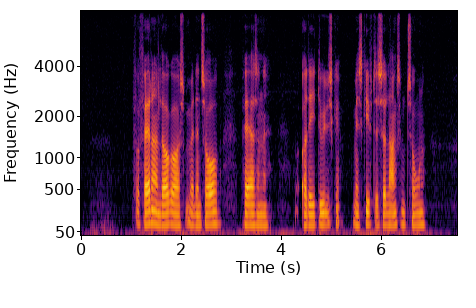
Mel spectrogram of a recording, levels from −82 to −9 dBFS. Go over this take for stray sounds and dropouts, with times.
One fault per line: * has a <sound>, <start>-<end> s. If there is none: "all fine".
all fine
